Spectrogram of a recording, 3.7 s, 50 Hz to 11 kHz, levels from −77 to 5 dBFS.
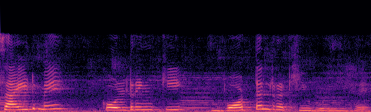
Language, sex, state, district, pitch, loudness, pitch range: Hindi, female, Madhya Pradesh, Dhar, 275 Hz, -17 LUFS, 225-295 Hz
